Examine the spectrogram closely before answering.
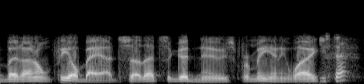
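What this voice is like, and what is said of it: Hoarse, deep, congested voice. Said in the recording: “I apologize for my voice... caught a pretty bad cold, so I know I don't sound good... You sound like Barry White”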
